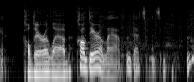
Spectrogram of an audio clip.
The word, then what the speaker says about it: Caldera Lab: how you pronounce it that's not how you pronounce it no Calvin how do you say it Caldera lab Caldera lab that's fancy oh it's a body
